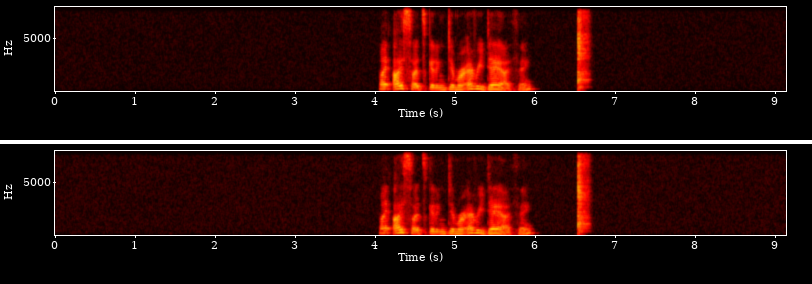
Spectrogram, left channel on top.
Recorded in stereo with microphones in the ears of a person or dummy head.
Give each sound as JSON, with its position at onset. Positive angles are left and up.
{"t": 4.0, "sound": "a woman speaking", "side_deg": 40, "distance_m": 0.8}
{"t": 6.5, "sound": "a snare drum", "side_deg": 0, "distance_m": 1.2}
